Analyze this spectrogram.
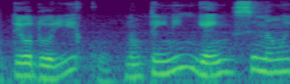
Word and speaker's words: Teodorico: O padre triste perguntou-me o meu nome, que eu pronunciava Tedrico. O outro, amorável, mostrando os dentes frescos, aconselhou-me que separasse as sílabas e dissesse Teodorico.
